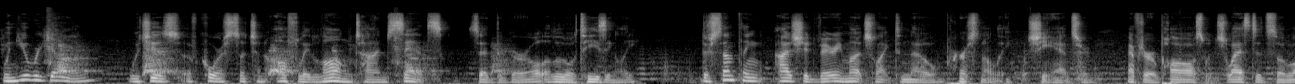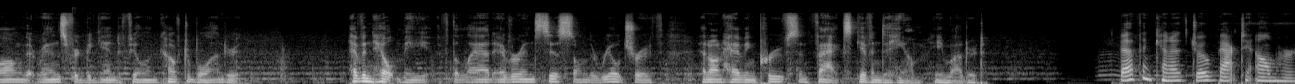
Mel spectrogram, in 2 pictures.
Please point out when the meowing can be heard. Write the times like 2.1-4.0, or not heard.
not heard.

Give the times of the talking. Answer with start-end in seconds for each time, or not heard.
0.0-15.4, 16.4-22.9, 24.1-25.8.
